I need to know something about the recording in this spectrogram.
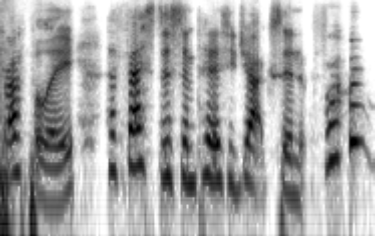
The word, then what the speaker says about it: Hephaestus: so hephaestus which i now know how to pronounce roughly hephaestus and percy jackson for a really long time i can't believe i've mentioned this on like in a public route for a really long time was hepatitis i was waiting for it i was like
